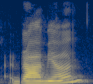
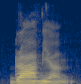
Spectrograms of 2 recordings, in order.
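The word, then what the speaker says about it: 라면: and the r sound so when you pronounce Raman it's not Raman or Laman it's Raman well at this time let's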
